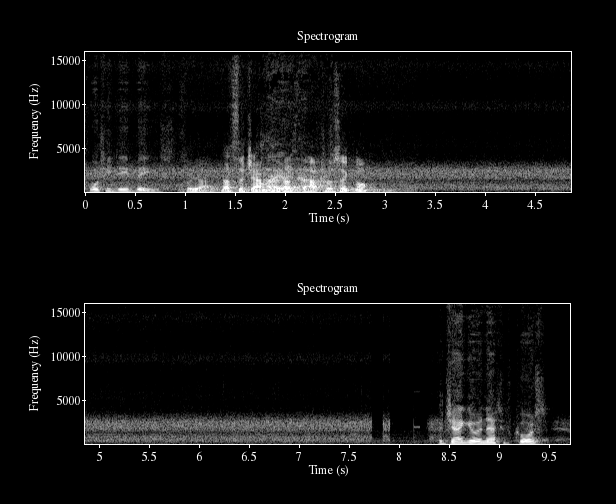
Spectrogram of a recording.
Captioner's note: radio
